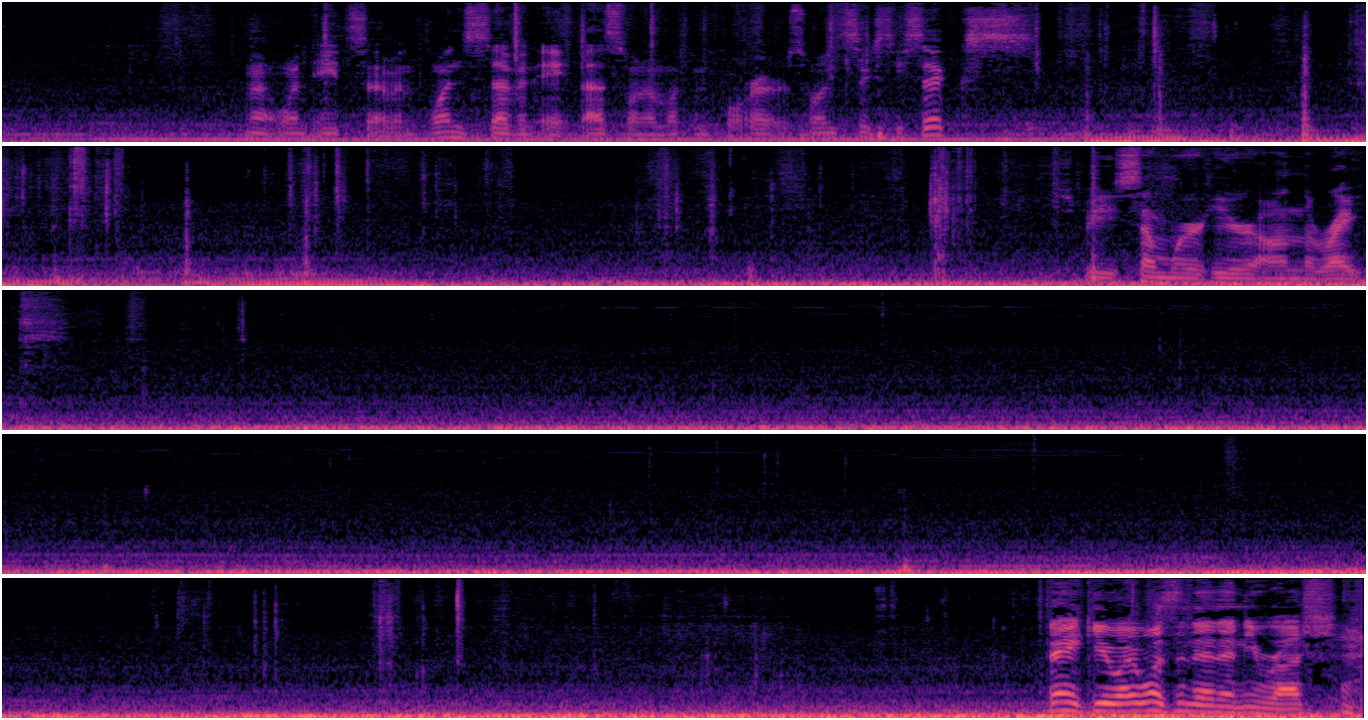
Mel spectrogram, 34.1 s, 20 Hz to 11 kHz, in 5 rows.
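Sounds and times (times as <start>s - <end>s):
vehicle engine and road rumble: 0.0s - 34.0s.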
